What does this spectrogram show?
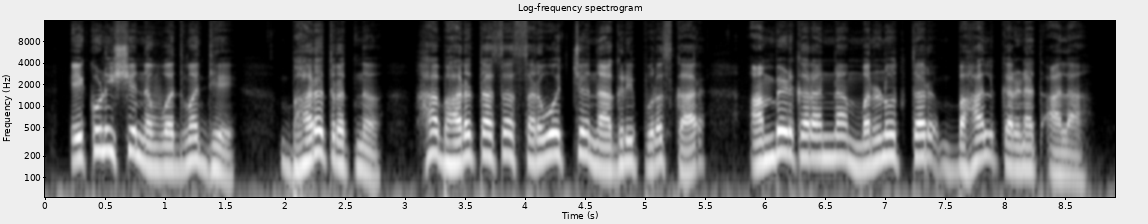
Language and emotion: Marathi, neutral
